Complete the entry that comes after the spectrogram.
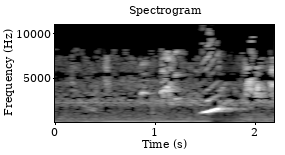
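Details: An African grey parrot, one of a pair, gives a single short, clear whistle that slides upward, over a steady low indoor hum.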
